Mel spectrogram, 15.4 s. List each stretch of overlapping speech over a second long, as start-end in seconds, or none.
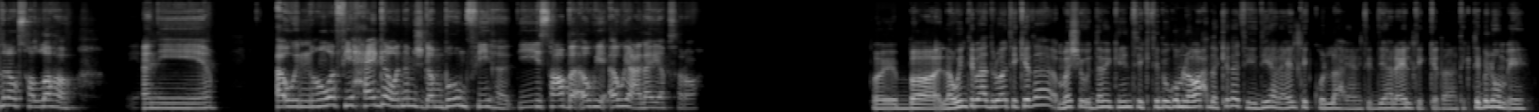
none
